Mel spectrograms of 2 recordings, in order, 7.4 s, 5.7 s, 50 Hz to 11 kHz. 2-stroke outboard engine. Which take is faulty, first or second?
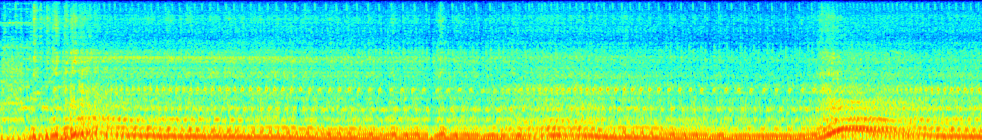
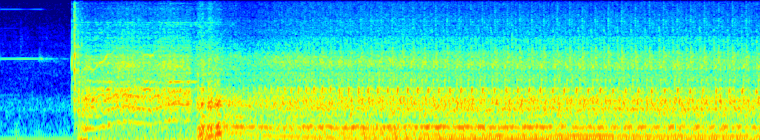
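first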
